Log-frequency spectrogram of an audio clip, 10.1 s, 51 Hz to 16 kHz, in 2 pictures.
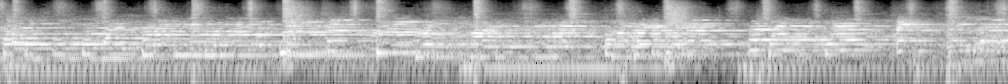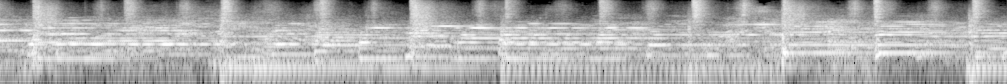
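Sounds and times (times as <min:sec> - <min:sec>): drum kit beat: 0:00.0 - 0:10.0
electric bass guitar: 0:00.0 - 0:10.0
steel pans playing: 0:00.0 - 0:10.0.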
